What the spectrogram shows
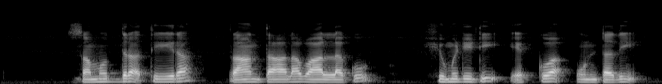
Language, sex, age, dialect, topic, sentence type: Telugu, male, 36-40, Telangana, agriculture, statement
